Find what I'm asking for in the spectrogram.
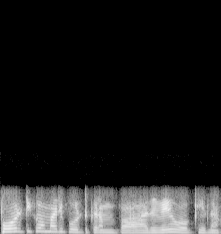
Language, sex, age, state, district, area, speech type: Tamil, female, 18-30, Tamil Nadu, Erode, rural, conversation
